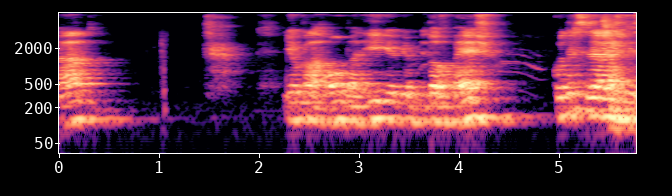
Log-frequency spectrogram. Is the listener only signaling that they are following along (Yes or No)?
Yes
